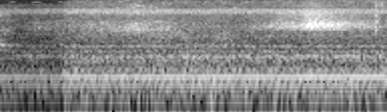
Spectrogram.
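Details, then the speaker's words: Military truck on a chilly morning, after fitting new fuel filters pre-filled with fuel, engine off: a quiet, steady mid-pitched hum of the electric lift pump priming, with fuel seen coming out; normal pump operation. "fuel pump is back on i hear it i hear it going into that"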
